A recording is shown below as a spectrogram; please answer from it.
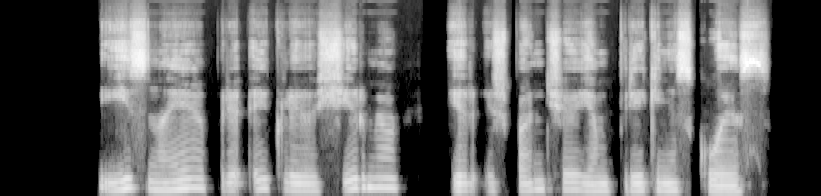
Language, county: Lithuanian, Vilnius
